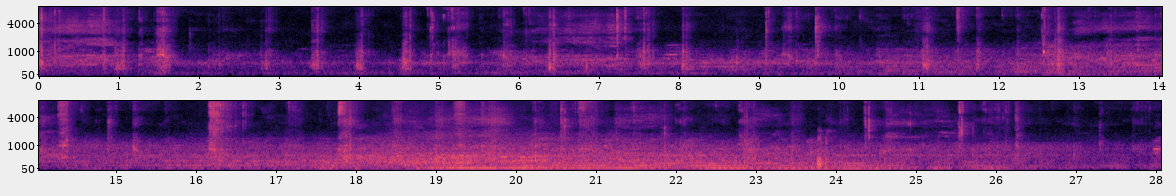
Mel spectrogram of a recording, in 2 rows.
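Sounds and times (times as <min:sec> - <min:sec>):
crunching crisp flatbread: 0:00.0 - 0:28.0
low hum: 0:13.1 - 0:27.7
mouth noise: 0:19.2 - 0:26.0.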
